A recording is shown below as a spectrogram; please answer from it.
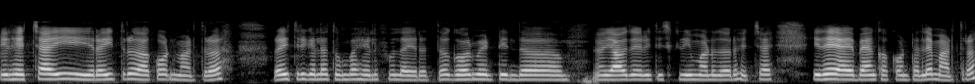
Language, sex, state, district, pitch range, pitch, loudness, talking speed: Kannada, female, Karnataka, Shimoga, 215-230 Hz, 225 Hz, -17 LUFS, 130 wpm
